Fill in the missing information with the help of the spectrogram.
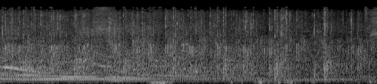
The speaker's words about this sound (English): If you believe that God is going to answer needs, God's going to heal, God's going to deliver, would you clap your hands and worship the Lord one more time?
